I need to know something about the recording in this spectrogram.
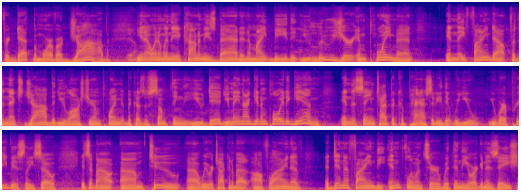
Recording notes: Taped at Line Creek Brewing Co., Fayetteville, GA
